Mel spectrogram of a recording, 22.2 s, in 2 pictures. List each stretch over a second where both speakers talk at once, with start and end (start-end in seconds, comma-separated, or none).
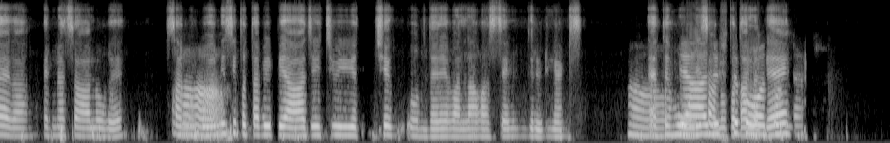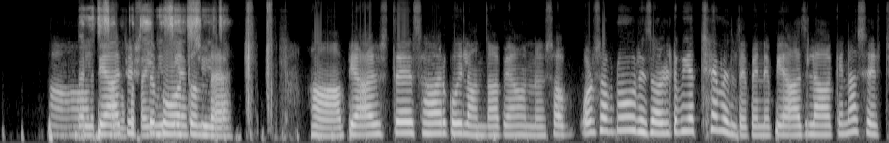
8.1-9.8, 12.4-13.9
